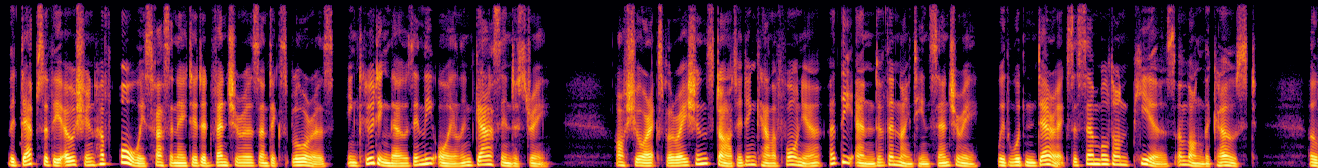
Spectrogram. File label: Training Video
